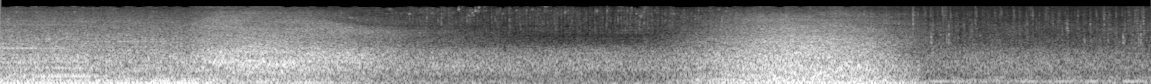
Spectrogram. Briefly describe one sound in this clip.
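A car whooshes past close by.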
